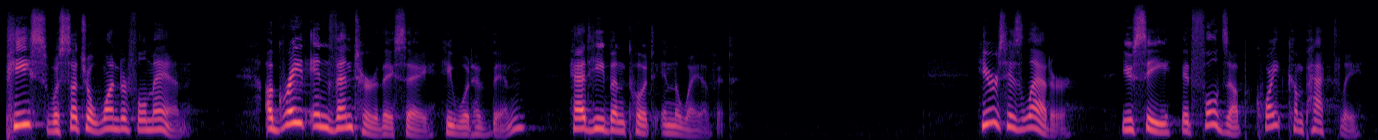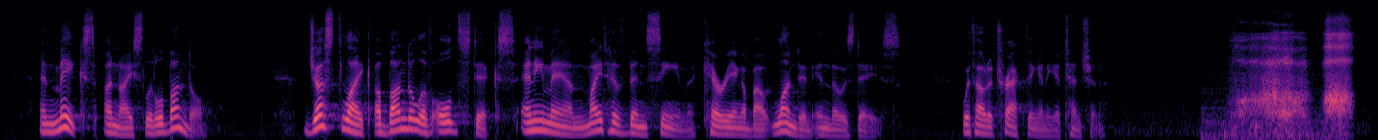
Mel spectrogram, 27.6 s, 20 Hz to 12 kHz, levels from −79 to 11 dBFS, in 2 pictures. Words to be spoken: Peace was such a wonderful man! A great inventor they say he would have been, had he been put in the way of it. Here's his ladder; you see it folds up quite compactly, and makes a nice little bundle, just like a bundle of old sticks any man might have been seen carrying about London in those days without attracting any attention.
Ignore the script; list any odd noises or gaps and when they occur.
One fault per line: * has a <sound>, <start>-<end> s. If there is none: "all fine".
* has a breath, 25.8-27.3 s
